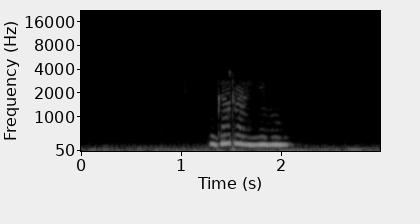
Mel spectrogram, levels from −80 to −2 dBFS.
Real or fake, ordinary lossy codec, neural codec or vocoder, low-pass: real; AAC, 16 kbps; none; 7.2 kHz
